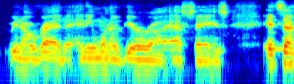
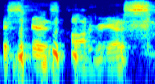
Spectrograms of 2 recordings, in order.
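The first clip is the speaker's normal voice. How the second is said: slow alien monster voice; Doctor Who alien voice; 4 dB quieter, slower than usual. Pretend. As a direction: intone it like a sci-fi creature. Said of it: "I love that quote from Doctor Who".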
